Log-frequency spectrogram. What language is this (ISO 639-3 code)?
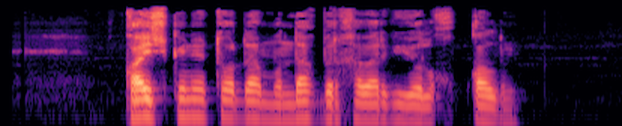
uig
